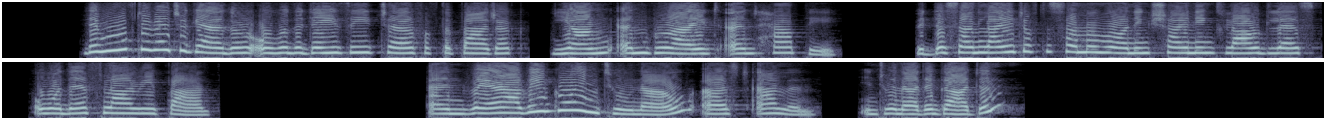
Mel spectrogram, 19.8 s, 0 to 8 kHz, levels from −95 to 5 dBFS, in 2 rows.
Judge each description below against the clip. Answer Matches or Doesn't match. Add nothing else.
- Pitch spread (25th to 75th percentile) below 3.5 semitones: Matches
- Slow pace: Matches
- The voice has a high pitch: Matches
